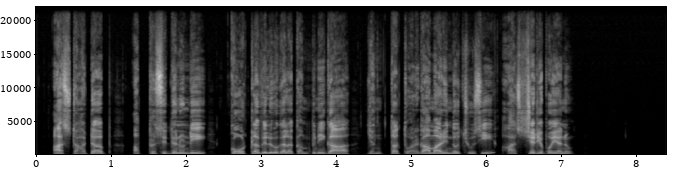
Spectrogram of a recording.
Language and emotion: Telugu, surprised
